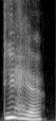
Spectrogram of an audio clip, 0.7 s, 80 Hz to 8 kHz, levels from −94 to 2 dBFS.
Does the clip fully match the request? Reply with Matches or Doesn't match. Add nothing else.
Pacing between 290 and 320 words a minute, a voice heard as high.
Doesn't match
